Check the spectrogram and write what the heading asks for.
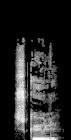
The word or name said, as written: skyl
